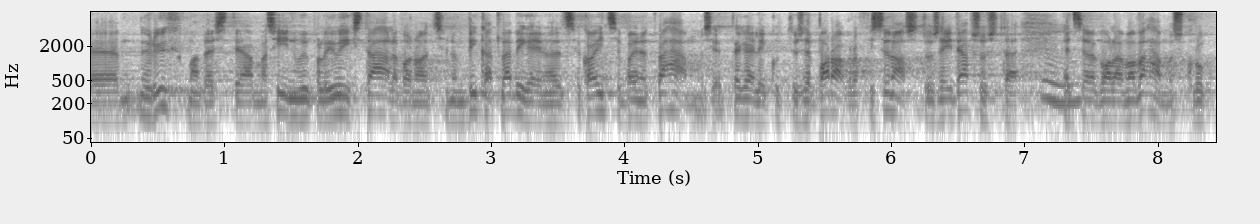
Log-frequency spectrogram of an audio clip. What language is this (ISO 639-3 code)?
est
